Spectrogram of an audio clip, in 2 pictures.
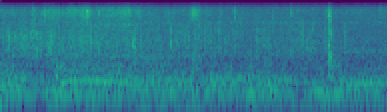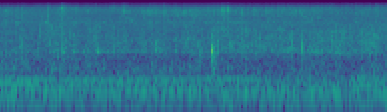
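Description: Car engines running at low revs, a low steady engine note that shifts slightly in pitch, as cars drive off slowly across a gravel car park. A few sharp clicks of gravel come from under the tyres.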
